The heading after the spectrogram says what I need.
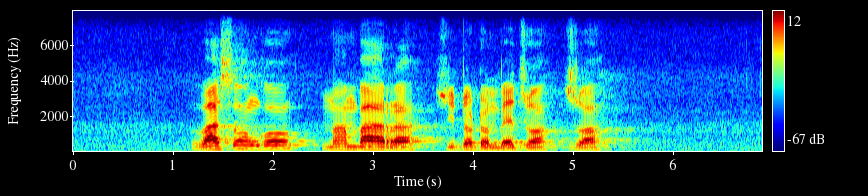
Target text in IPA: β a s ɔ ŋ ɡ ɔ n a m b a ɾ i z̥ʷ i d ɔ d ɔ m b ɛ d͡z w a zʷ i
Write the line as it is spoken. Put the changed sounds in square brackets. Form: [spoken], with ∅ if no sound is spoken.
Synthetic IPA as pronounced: β a s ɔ ŋ ɡ ɔ n a m b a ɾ [a] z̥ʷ i d ɔ d ɔ m b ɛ d͡z w a zʷ [a]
